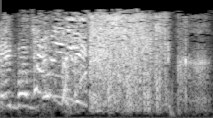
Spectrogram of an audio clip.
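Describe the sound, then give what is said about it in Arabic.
A glass cognac bottle breaks in a brief, bright burst of shattering after a short stretch of voice, then trails off quickly. “ايه الازازه انكسرت يا خساره الكونياك الكويس.”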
